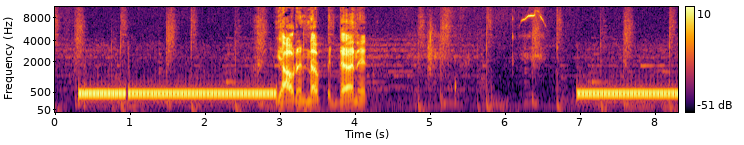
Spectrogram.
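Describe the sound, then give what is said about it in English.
A phone call going out: a loud, steady ringback tone hums for a few seconds, breaks for a burst of warbling tones and a brief voice, then the ringing tone resumes. “They're looking at the phone like, Who would this be? Who is this?”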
